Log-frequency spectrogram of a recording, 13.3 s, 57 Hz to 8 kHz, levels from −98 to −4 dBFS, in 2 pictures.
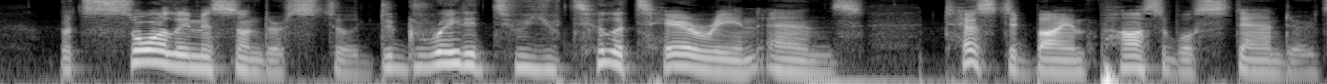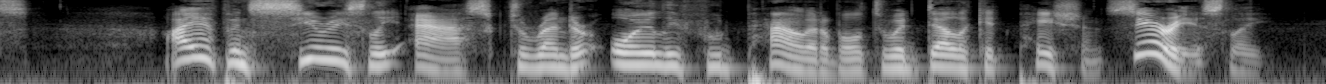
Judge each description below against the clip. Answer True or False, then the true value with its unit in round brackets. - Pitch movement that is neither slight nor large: False (6.0 semitones)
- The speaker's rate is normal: False (120 wpm)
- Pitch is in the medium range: True (145 Hz)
